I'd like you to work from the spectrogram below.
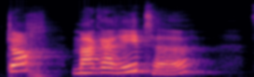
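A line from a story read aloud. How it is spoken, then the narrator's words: Very stern. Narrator (German): Frau Fröhlichs Stimme klang sehr streng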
